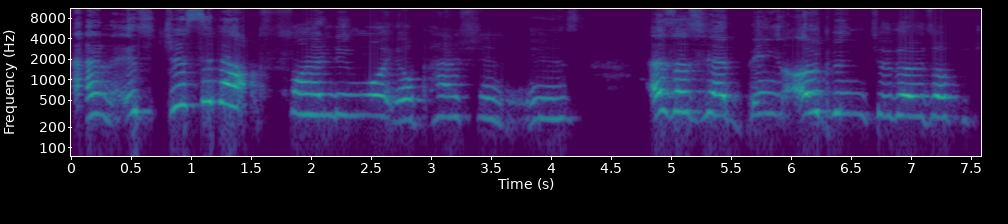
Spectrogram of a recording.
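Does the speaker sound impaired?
Yes: spastic quadriplegic cerebral palsy; from being born three months premature, full-time electric wheelchair user.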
